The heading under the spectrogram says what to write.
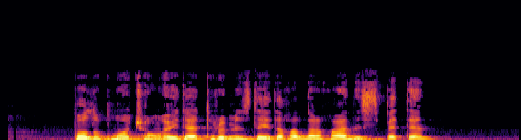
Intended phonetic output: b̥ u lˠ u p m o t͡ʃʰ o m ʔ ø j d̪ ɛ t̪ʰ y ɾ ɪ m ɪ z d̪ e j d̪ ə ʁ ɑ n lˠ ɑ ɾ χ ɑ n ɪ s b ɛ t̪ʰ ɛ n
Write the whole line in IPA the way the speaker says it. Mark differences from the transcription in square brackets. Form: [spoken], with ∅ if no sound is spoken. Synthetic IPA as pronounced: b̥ [o] lˠ u p m [u] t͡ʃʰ o [ŋ] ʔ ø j d̪ ɛ t̪ʰ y ɾ ɪ m ɪ z d̪ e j d̪ ə ʁ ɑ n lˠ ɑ ɾ [ʁ] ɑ n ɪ s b ɛ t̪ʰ ɛ n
